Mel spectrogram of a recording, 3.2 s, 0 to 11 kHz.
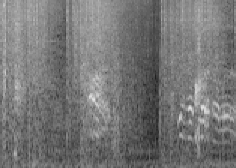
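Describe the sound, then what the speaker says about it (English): In Fallout 4, dense gunfire fills the scene as a continuous, noisy fusillade rather than distinct shots, with voices calling out over it. "Open fire."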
